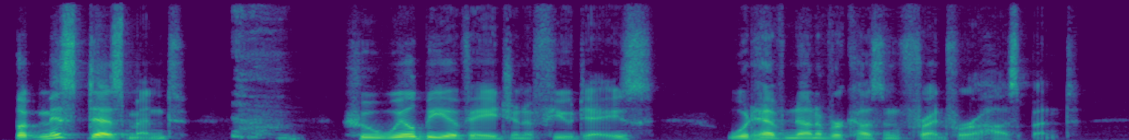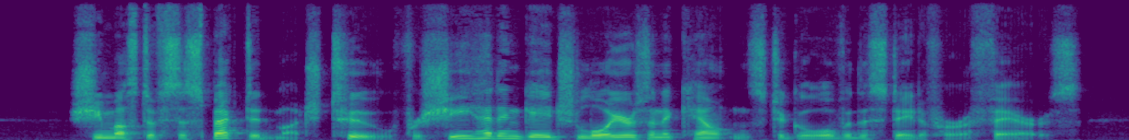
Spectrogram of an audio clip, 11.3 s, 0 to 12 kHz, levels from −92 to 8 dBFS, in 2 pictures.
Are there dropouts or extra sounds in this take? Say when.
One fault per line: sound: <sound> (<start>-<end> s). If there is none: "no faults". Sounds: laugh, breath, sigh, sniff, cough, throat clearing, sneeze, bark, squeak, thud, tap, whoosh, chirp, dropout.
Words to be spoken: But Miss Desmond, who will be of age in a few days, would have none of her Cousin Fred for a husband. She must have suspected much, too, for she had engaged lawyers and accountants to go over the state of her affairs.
sound: cough (1.1-1.5 s)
